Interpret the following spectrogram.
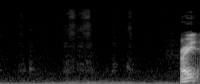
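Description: Felt-tip marker drawing lines on a stack of paper: faint scratching of the tip, mostly about half a second in.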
